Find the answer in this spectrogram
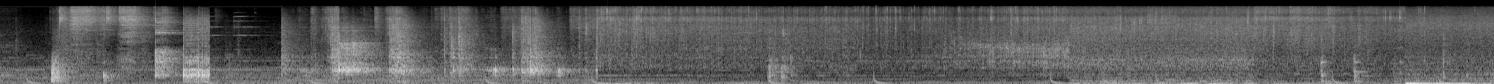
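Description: Cubes of tofu frying in a pan on a gas hob, a steady sizzle through the second half. In the first several seconds it is broken by knocks and scrapes of utensils against the pan.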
